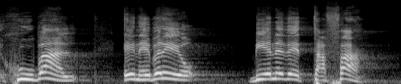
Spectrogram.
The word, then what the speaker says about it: tafá: Entonces Jubal en hebreo viene de tafá. Tafá, T-A-F, acento en la A, última A, tafá.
